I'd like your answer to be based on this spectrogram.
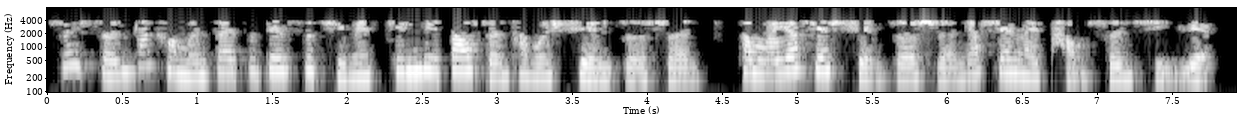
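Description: A woman in her forties tells her faith testimony earnestly and emotionally, often stumbling and repeating words. Her voice sits a little high and has a husky grain. The sound is thin and phone-like, with a dry, close feel. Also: moderate pace, hardly any pauses, no room sound. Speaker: church member giving testimony.

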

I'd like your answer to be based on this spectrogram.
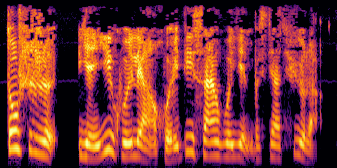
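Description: A church member, an older woman, delivers a rambling, heartfelt religious testimony in casual speech, often tacking little tag particles onto the ends of phrases. She talks at normal speed with a medium-pitched, lively voice, in a dry, dull-sounding recording.

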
